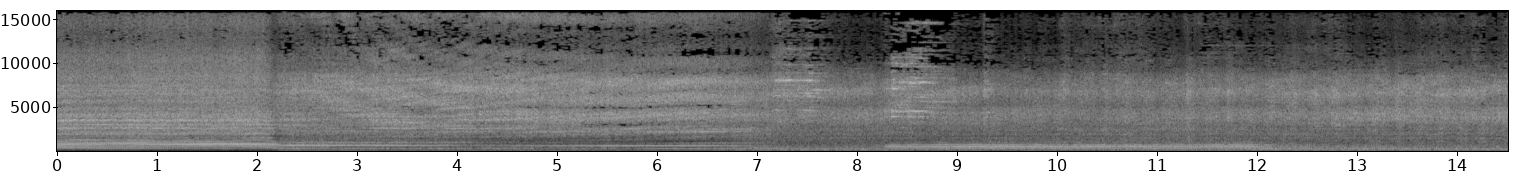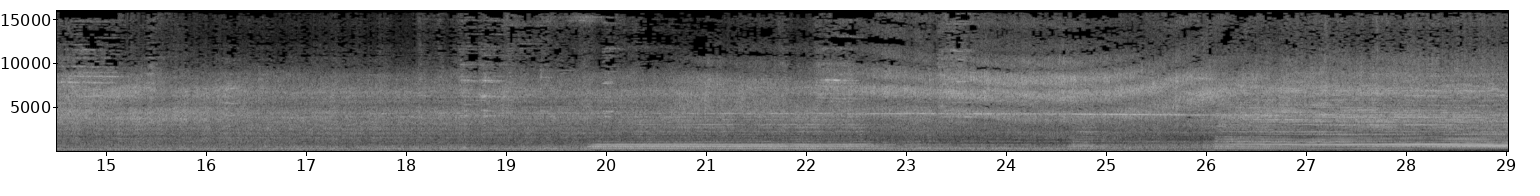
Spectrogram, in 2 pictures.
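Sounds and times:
train air horn blasts: 0.0 - 7.2, 8.3 - 12.3, 19.8 - 23.3, 24.6 - 25.4, 26.0 - 29.0
train rail rumble: 0.0 - 29.0.

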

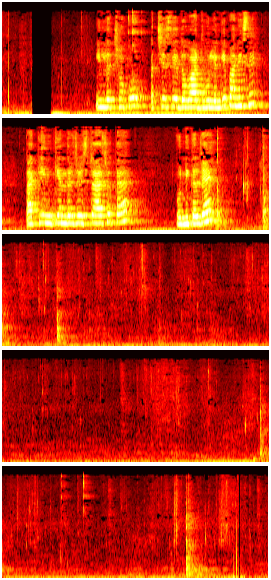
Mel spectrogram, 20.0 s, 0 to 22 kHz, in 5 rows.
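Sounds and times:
hands squeezing potato in water: 6.2 - 20.0
water splashing and dripping: 7.1 - 20.0.

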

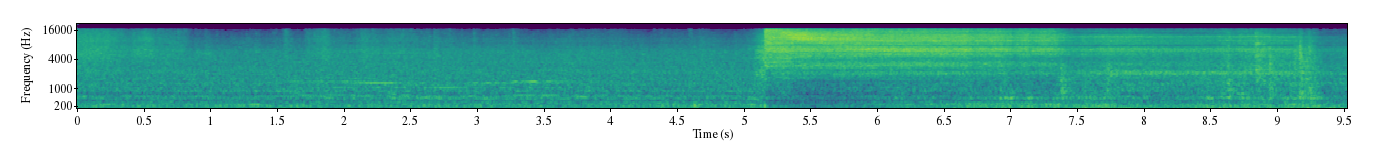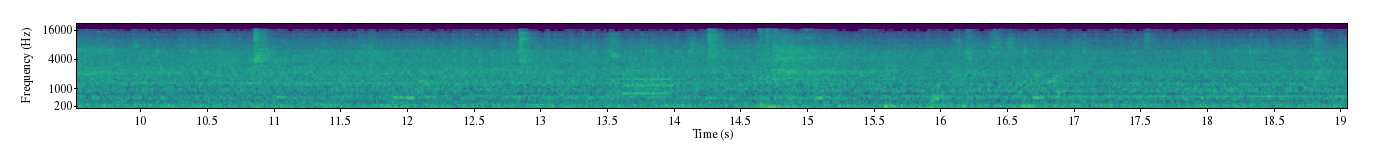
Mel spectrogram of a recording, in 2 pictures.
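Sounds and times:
train equipment humming: 0.0 - 14.8
compressed air hissing: 5.2 - 9.1.

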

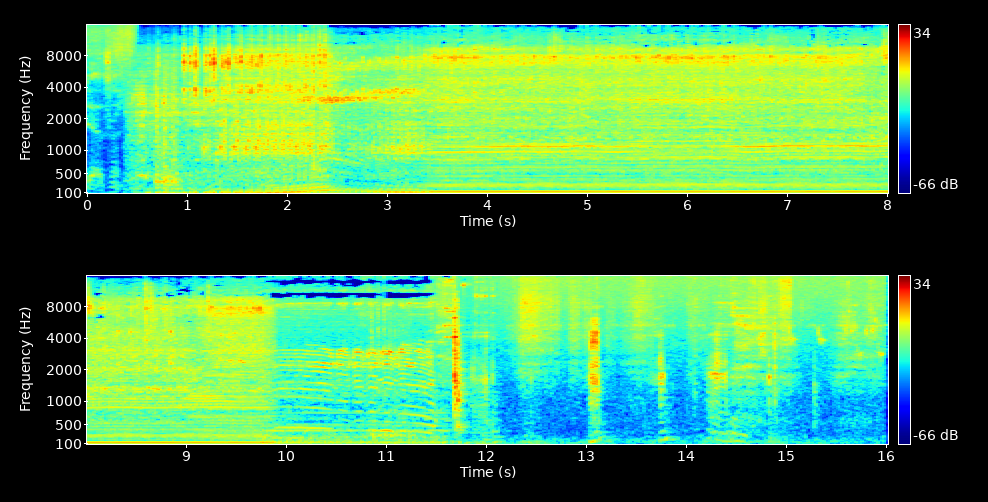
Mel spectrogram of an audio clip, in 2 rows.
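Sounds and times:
tractor engine revving up: 0.4 - 12.4.

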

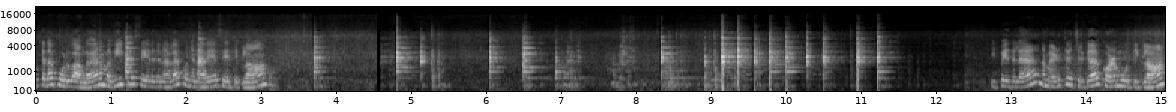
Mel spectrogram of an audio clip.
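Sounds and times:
egg and onion sizzling: 0.0 - 15.0
spatula scraping and tapping griddle: 1.2 - 1.4, 4.6 - 11.9.

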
